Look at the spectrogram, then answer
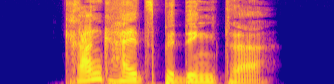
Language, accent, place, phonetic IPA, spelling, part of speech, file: German, Germany, Berlin, [ˈkʁaŋkhaɪ̯t͡sbəˌdɪŋtɐ], krankheitsbedingter, adjective, De-krankheitsbedingter.ogg
- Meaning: inflection of krankheitsbedingt: 1. strong/mixed nominative masculine singular 2. strong genitive/dative feminine singular 3. strong genitive plural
